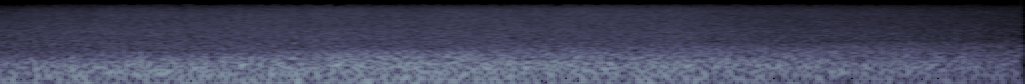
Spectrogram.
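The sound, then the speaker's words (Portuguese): A large ocean wave breaks at Nazaré, a broad, loud roaring rush of surf that holds steady and then eases slightly toward the end, with no voices. “Sempre que a onda quebrava, ela fazia um som alto e assustador.”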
